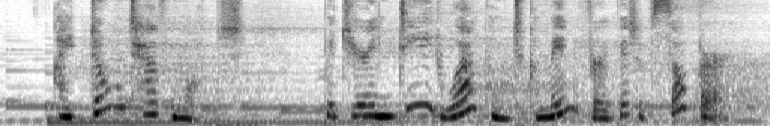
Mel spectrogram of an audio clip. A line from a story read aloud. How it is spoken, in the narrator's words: said the old lady kindly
